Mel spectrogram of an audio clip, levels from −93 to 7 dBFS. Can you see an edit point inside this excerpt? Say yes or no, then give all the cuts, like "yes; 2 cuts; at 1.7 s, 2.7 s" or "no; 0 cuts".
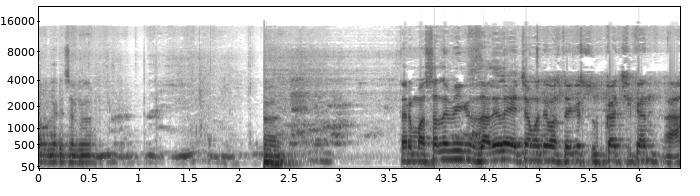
yes; 1 cut; at 2.2 s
